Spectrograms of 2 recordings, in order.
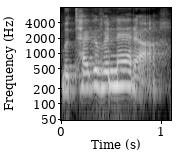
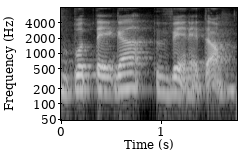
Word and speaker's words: Bottega Veneta: really reinvent themselves and I've been hearing Bottega Veneta butaga Veneta motega Venera and I want to scream because it's Bottega Veneta the brand was established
